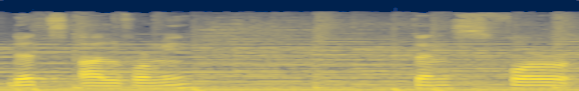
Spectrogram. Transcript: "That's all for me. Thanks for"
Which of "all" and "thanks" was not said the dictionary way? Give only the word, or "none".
thanks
